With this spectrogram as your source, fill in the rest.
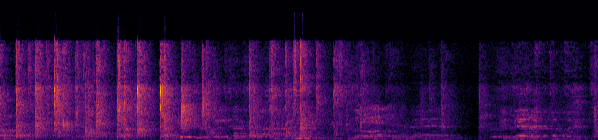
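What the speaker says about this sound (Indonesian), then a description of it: "Tepuk tangannya yang meriah, guys" Hands clap in a classroom after a student group presentation, a run of sharp, fairly even claps that thins out midway, with children's voices and a teacher talking over and after it.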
